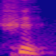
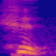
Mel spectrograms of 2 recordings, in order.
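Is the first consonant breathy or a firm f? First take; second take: breathy; breathy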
